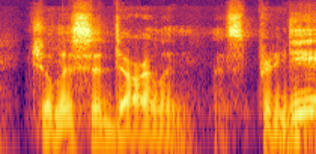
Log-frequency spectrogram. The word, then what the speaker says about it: Darlin: Darling.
